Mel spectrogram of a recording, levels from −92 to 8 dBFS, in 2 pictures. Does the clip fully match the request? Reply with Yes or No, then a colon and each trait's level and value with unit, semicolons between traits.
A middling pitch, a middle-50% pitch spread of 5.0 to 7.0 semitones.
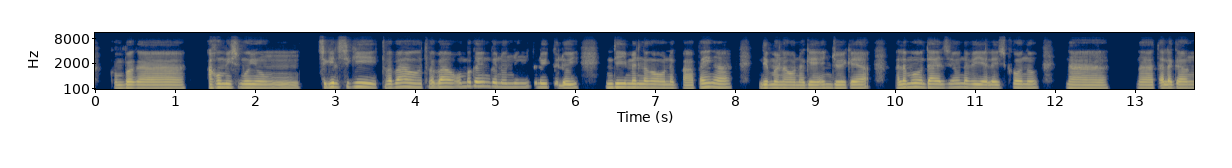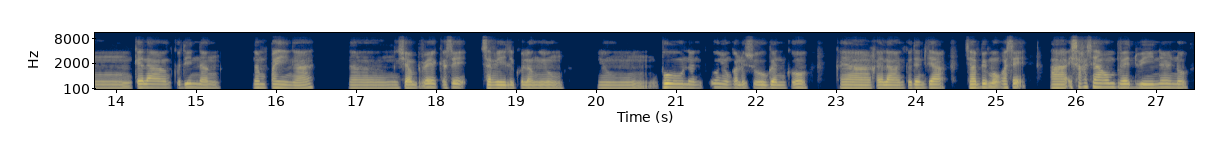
No: medium, 150 Hz; average, 3.1 semitones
